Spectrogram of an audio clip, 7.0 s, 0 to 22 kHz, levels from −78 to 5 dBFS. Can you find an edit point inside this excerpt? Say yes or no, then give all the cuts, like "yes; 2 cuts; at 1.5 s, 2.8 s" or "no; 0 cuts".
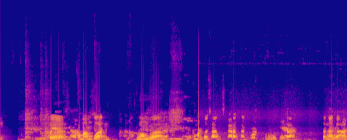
yes; 1 cut; at 4.0 s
